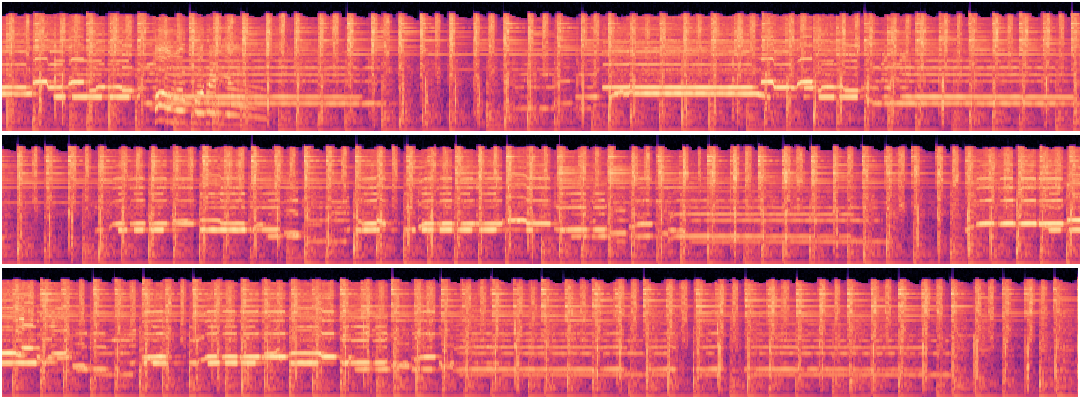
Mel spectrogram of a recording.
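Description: Instrumental passage of northern Peruvian folk music played by a band. A lead instrument plays a melody of held notes in repeating phrases over a fast, steady beat.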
